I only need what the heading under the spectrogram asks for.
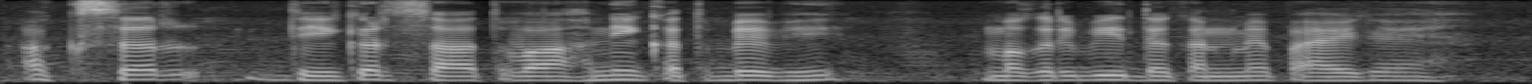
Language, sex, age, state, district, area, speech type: Urdu, male, 18-30, Uttar Pradesh, Saharanpur, urban, read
